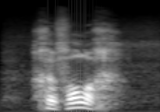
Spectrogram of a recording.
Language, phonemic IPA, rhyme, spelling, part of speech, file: Dutch, /ɣəˈvɔlx/, -ɔlx, gevolg, noun, Nl-gevolg.ogg
- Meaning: 1. consequence, result 2. entourage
